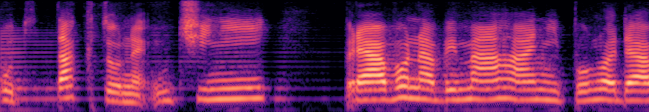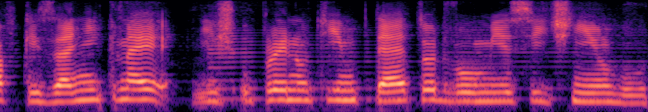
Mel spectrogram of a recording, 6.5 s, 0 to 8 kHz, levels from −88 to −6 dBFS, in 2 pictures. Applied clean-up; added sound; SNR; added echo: neural mask model RNNoise.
